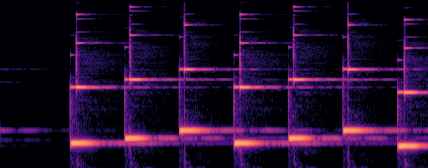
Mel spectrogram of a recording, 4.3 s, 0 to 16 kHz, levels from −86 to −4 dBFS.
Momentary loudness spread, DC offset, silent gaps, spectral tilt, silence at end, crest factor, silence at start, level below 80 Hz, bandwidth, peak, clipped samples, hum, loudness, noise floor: 7 LU; under 0.1%; none; 2.5 dB/octave; 0 s; 16 dB; 0.7 s; -78 dBFS; 15 kHz; -12 dBFS; under 0.1%; none; -26 LUFS; -65 dBFS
